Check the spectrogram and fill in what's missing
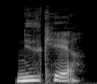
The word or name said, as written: nidkær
